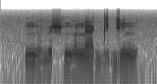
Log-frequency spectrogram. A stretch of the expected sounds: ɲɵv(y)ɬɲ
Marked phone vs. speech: correct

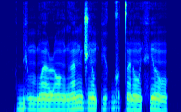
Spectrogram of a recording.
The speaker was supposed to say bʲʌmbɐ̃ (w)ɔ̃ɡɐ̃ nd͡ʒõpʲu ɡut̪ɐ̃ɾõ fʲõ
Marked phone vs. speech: incorrect: ɹ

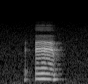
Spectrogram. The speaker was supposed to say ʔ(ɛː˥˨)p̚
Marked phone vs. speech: correct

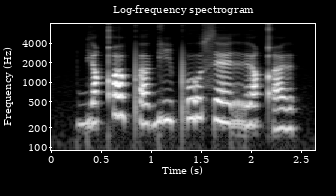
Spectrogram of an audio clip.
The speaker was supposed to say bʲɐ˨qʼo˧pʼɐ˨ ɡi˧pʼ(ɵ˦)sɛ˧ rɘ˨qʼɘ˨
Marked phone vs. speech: incorrect: o˦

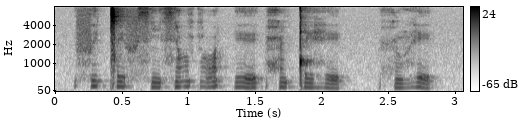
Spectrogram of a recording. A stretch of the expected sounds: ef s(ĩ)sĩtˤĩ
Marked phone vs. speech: correct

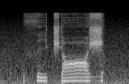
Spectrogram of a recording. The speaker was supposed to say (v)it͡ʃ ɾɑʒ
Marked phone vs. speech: incorrect: θ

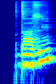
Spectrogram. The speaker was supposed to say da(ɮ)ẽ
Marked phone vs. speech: correct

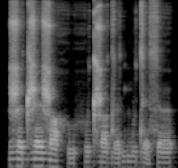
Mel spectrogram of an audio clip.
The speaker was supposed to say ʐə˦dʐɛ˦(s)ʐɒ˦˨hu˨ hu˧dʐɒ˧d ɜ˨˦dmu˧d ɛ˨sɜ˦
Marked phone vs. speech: incorrect: none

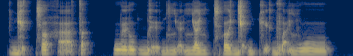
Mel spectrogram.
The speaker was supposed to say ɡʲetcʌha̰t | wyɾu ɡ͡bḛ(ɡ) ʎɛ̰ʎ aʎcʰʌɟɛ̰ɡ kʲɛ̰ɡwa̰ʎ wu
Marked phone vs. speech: correct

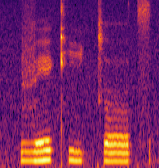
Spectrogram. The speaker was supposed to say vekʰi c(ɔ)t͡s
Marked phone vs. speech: incorrect: ɤ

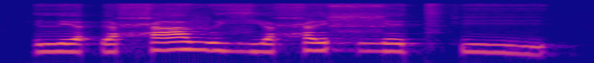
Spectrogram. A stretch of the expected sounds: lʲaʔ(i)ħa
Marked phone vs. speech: incorrect: ɪ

